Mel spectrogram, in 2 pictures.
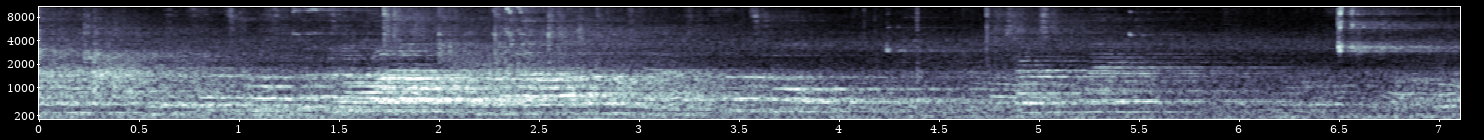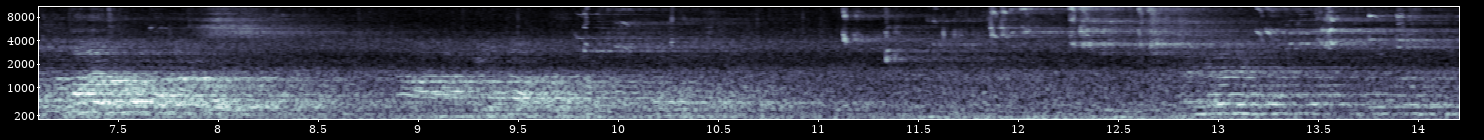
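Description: Young men shout to each other in an echoing gym.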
